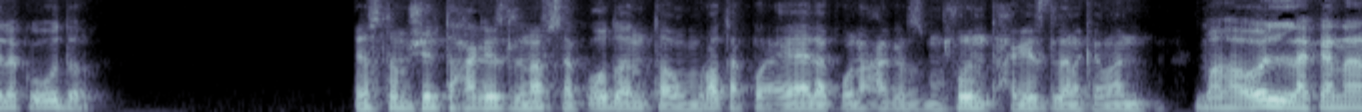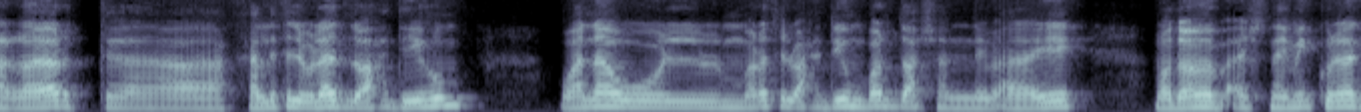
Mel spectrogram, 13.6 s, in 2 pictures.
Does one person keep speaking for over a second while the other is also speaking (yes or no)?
no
